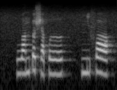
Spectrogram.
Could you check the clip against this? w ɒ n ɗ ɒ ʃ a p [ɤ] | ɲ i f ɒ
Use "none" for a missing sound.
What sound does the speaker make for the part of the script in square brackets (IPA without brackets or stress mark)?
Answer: ɤ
